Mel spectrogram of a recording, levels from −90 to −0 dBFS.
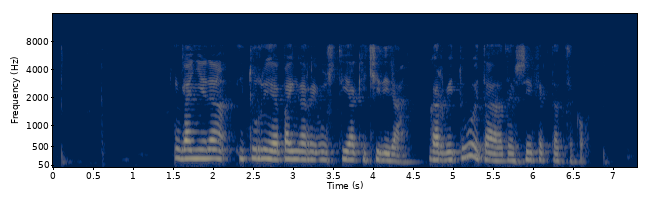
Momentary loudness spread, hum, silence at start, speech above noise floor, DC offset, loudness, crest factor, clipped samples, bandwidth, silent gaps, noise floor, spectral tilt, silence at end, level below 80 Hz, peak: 13 LU; none; 0.1 s; 47 dB; under 0.1%; -43 LUFS; 18 dB; under 0.1%; 7.6 kHz; none; -89 dBFS; -6 dB/octave; 0.65 s; -86 dBFS; -26 dBFS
